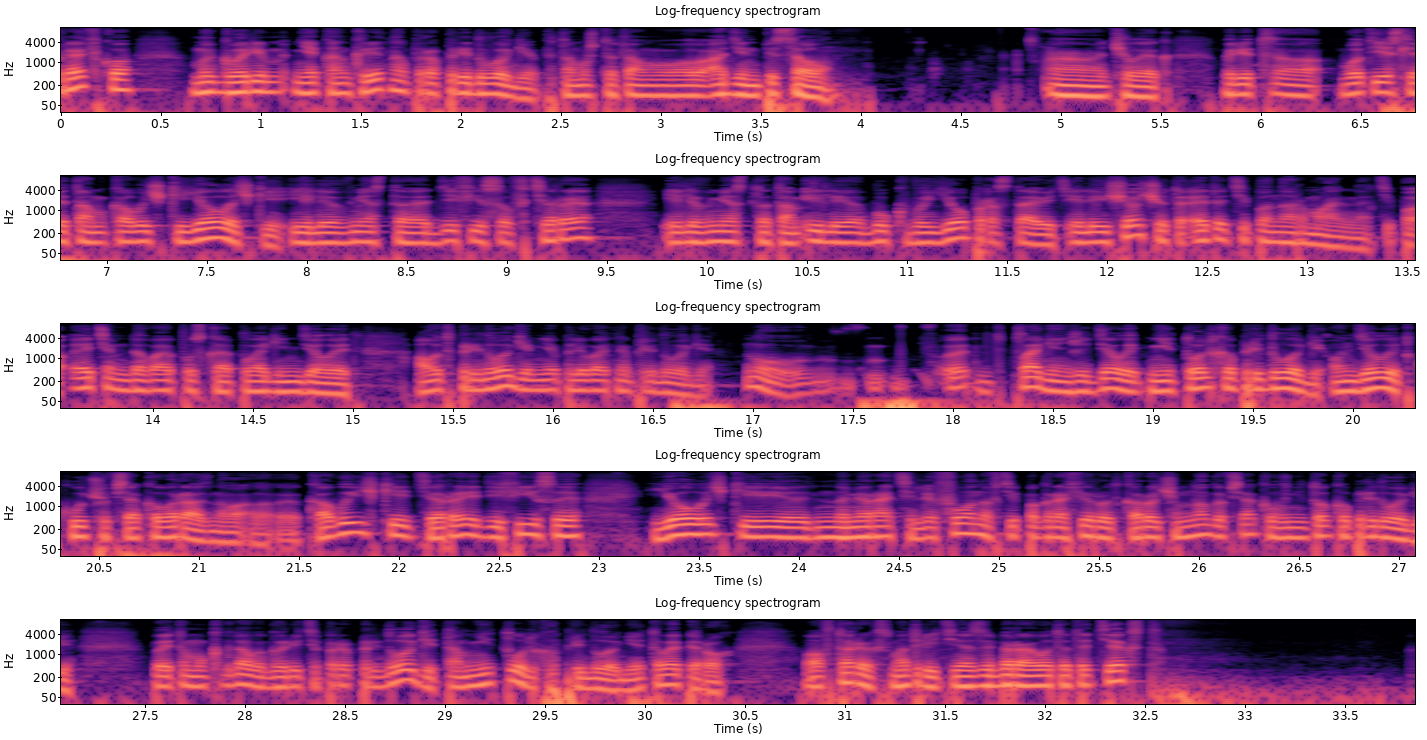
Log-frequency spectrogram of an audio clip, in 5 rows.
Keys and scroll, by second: 31.3 super+a, 31.5 super+c.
